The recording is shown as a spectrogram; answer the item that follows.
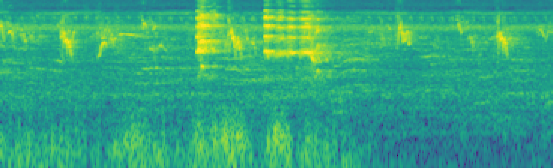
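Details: Guarding its chicks, a lapwing utters two loud, rasping, harmonic bursts close together, with fainter thin calls scattered before and after against low rumbling background noise.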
